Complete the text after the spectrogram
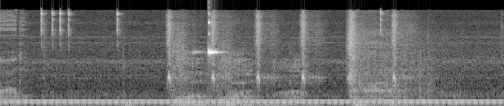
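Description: Sharp game combat sounds clash and thud.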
